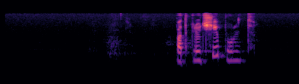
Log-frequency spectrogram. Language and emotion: Russian, neutral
